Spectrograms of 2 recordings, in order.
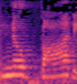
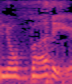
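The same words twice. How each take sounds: First: The middle syllable sounds like 'bod'. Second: The middle syllable sounds like 'bud'. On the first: "You don't say nobody" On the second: "you say nobody"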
